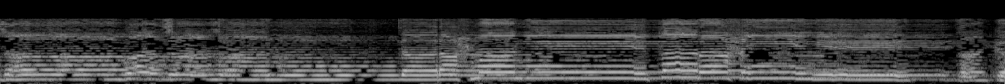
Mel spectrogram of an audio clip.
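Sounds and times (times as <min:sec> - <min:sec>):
person chanting: 0:00.0 - 0:10.0.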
